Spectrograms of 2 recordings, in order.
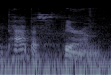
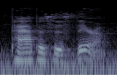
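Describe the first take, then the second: First: The name has no added extra syllable. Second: The name ends with an added extra syllable. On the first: The speaker calls it wrong. "some people say Pappus theorem. It just sounds weird to me" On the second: The speaker calls it right. "if I make this a possessive, I say Pappus's theorem"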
